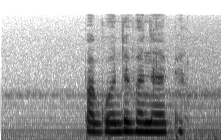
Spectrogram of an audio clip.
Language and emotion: Russian, neutral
